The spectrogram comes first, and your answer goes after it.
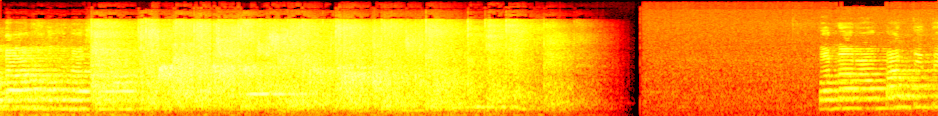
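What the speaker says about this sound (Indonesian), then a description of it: "kita tepuk tangan lagi untuk hari ini" A class claps its hands together in a classroom at the end of a lesson, a dense burst of applause lasting about four seconds before fading out. Voices come just before and after it.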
